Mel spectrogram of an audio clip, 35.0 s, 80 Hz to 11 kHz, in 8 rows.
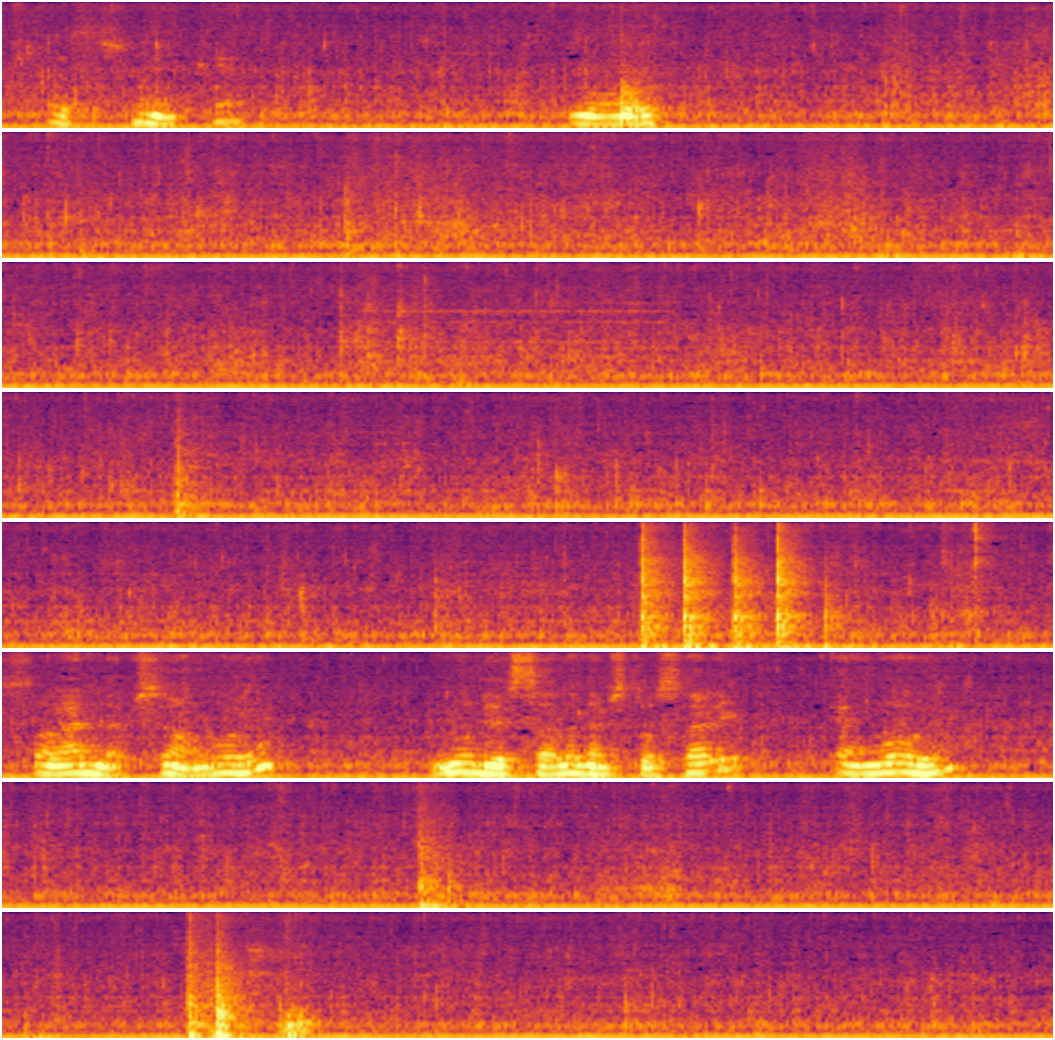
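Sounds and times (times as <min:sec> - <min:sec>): meat sizzling in a frying pan: 0:00.0 - 0:35.0
wooden spoon stirring in bowl: 0:03.5 - 0:15.6.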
